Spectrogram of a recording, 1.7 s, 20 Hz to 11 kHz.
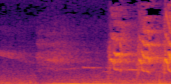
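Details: Eurasian nuthatch calling at La Poudrerie on 26 May 2018, a parent busy with newly hatched young after an attack: a thin, high whistle sliding downward, then a quick burst of sharp, scratchy chirps, over a low hum.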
